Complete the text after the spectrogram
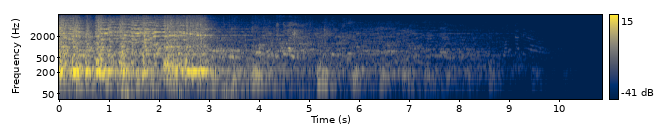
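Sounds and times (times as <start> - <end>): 
bagpipes in Santiago: 0.0 - 4.0.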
